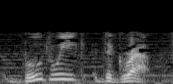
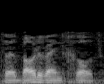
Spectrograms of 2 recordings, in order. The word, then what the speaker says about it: Boudewijn de Groot: The song is called Jimmy, and the band, I'm going to try to pronounce it, and then you're going to pronounce it correctly, and we'll see how badly I got it. Boudewijk de Groot. – Well, it's an artist, actually. It's called Boudewijn Groot. – See, that's not even similar at all.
